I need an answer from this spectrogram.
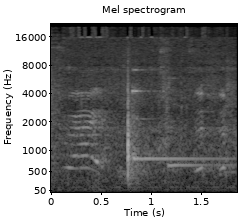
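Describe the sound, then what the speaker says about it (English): A single bright chime rings out, followed by a lingering electronic ding-dong tone, with faint voices and room noise around it. "I rang the doorbell so I can hear how it sounds."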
